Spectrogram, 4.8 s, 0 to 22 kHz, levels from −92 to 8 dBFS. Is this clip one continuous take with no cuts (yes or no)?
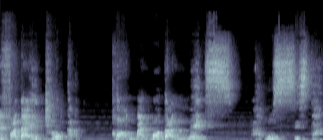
yes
